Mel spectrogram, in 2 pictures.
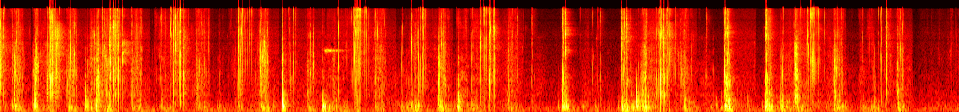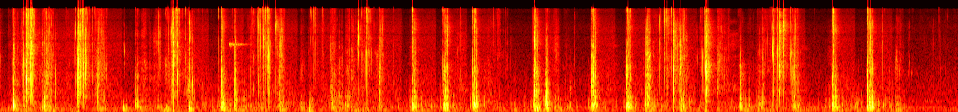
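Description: Glossy white slime being stretched, folded and squeezed by hand, making a rapid, irregular run of sticky clicks and pops with a few brief pauses.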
